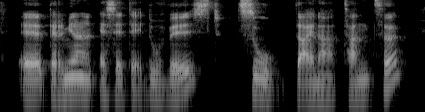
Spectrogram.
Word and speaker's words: zu: Du willst zu deiner Tante. Una Z se pronuncia como TS.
